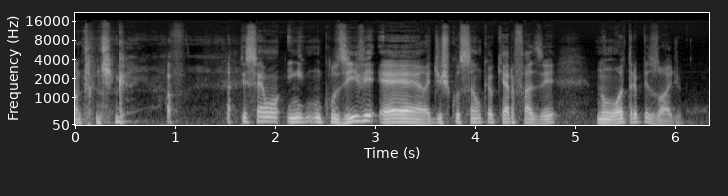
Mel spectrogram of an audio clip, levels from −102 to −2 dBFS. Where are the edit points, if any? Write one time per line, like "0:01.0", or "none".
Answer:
0:01.7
